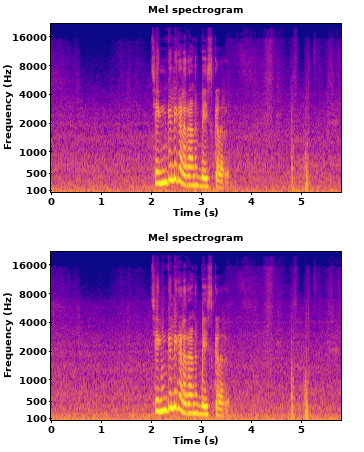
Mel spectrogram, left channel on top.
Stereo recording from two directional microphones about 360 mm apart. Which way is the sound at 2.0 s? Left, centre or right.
Centre.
